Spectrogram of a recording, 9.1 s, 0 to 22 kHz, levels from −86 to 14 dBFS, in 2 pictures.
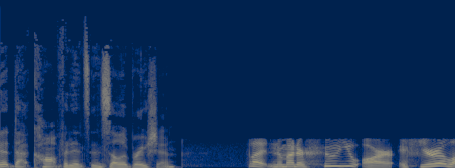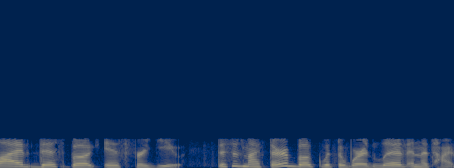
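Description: The input likely switched to a poorer device at 1.82 s; from then nothing above 3.8 kHz remains, so the audio turns dull over faint new noise.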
